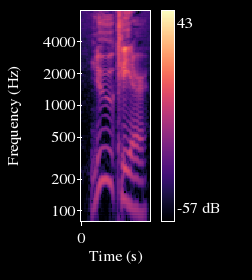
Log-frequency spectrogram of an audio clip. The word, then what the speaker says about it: nuclear: Contrary to stereotype, Tommy did not pronounce it nuclear, but he did put more emphasis on the first syllable than an urbanite would, nuclear.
